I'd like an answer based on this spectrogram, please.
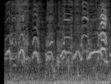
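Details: Hailey, a five-week-old puppy, gives a quick run of short arched whimpers, each rising and falling, packed close together over less than two seconds, with a faint low hum underneath.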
